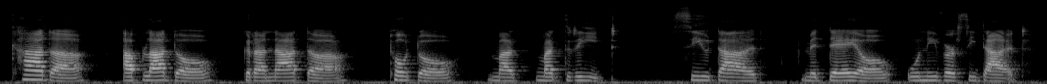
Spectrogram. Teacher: at the end of a word or between two vowels, it has a muted sound like the in the word although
